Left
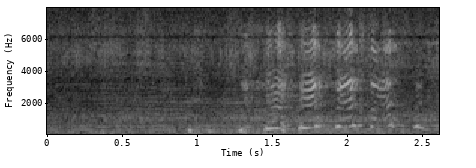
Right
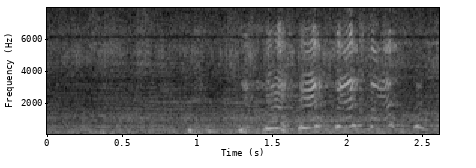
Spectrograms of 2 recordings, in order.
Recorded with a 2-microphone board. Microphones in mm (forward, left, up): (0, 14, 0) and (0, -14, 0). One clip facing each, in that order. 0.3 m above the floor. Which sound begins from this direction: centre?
Laughter, at 0.9 s.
